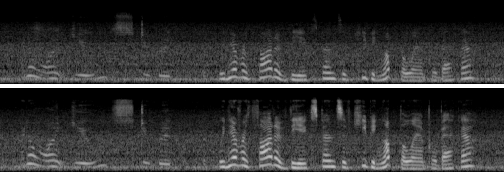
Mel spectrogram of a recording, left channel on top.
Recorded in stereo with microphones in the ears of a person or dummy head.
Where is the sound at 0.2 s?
35° right (ahead or behind).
